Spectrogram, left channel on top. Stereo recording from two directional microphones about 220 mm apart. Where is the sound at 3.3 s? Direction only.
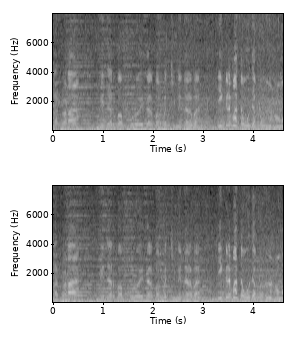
5° right (ahead or behind).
